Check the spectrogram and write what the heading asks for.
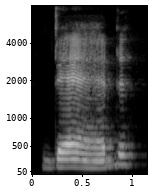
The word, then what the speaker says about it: dead: and debt okay so the vowel sound the e is also much longer when you have died dead as opposed to when you are when you owe people money debt very short of all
